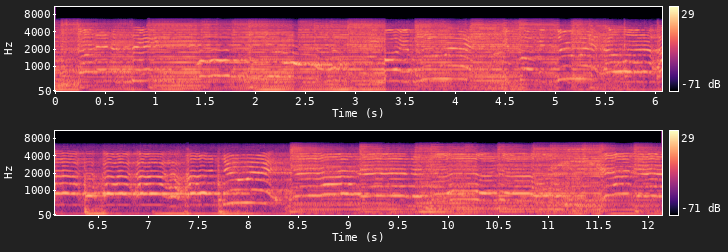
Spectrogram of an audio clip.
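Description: A girl singing into a microphone, accompanied by a boy strumming an acoustic guitar: a live cover of a country-pop song. She holds several long notes around the middle.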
